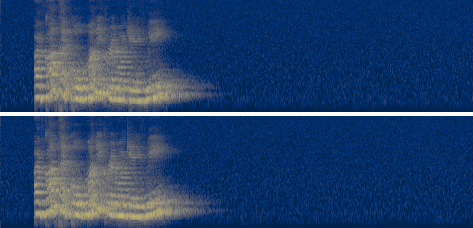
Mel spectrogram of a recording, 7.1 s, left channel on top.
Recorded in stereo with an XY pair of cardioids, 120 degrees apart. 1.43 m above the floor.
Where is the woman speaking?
30° right, 1.1 m.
